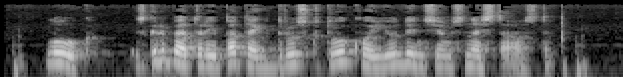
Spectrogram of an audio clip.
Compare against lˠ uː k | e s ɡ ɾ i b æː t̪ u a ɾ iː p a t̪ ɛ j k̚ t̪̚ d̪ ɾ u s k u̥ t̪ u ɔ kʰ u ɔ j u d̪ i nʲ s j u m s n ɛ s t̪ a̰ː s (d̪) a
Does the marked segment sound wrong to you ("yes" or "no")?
yes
